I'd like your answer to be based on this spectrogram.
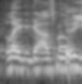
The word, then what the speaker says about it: Leguizamo: Leguizamo? – Yeah, whatever.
